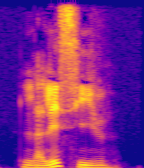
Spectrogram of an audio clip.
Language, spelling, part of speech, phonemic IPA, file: French, lessive, noun, /le.siv/, Fr-lessive.ogg
- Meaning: 1. lye, alkaline solution; detergent 2. laundry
